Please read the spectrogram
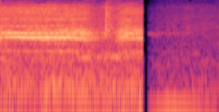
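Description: A crow cawing, one longer harsh call followed by a short one, over a low background rumble; the sound cuts off abruptly about one and a half seconds in.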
